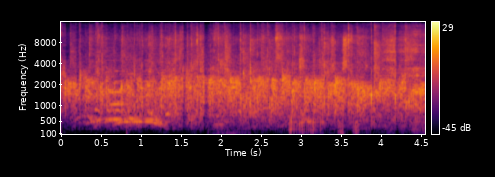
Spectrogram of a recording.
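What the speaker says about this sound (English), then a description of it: "give them a round of applause for showing up" Audience applause at a live comedy show: a sustained, fairly quiet wash of clapping from the crowd, with voices and whoops mixed in over the top.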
